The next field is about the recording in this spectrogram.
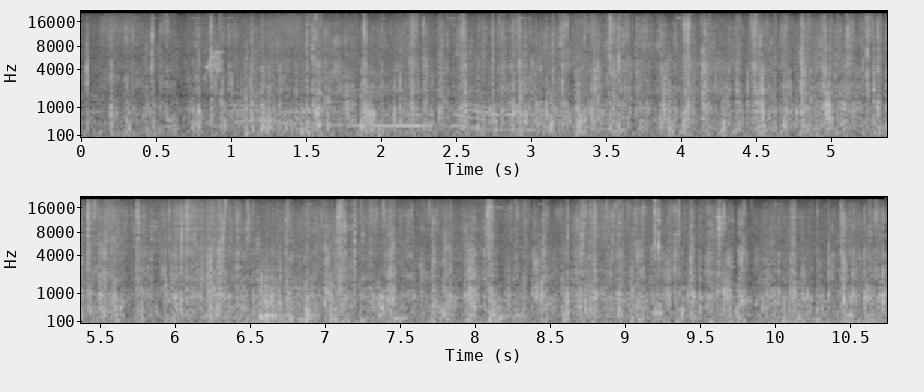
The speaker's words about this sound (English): Just that lull of the hooves up beneath me.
